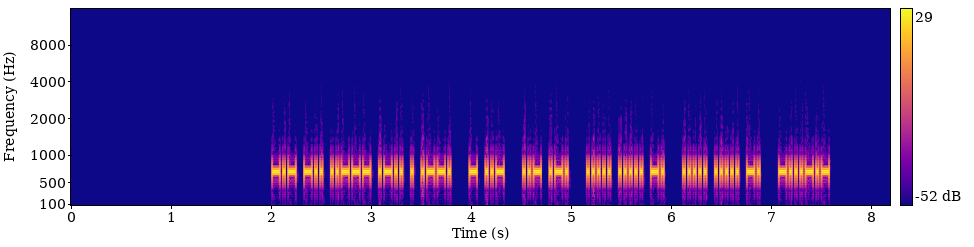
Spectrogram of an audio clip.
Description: Morse code, heard as a keyed tone, about 49 wpm, 700 Hz. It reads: KD2LEP TU UR 55N 55N <BK>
